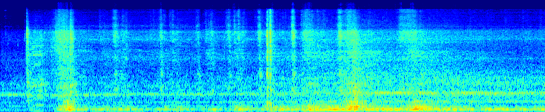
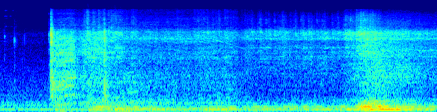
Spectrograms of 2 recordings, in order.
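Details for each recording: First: Plymouth Duster on a hot road trip, started with the idle set too fast: the engine catches and settles to a fast idle with a steady thin tone riding over it from a junk idler pulley bearing on the belt. Idler pulley bearing noise. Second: Plymouth Duster after checking belt engagement on the pulleys to cure an earlier noise: engine catches quickly and settles to an even idle with a short rev and no squeal or chirp; fixed.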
